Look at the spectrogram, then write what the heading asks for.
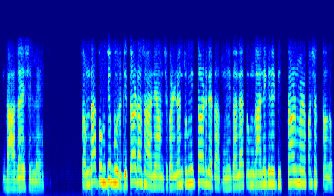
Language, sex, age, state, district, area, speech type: Goan Konkani, male, 18-30, Goa, Canacona, rural, conversation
